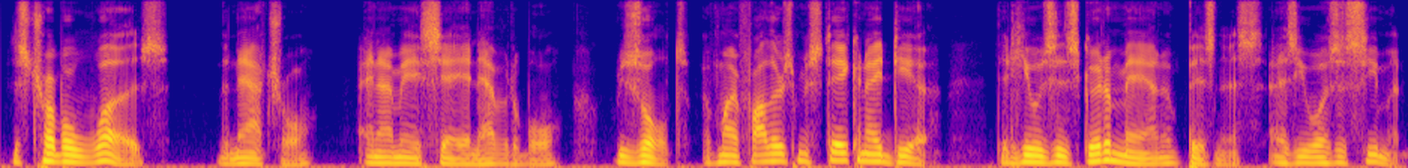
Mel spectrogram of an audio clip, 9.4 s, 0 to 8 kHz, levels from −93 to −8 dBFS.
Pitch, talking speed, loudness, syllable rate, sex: 100 Hz, 180 wpm, -18 LUFS, 5.7 syllables/s, male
